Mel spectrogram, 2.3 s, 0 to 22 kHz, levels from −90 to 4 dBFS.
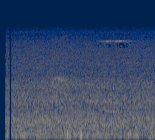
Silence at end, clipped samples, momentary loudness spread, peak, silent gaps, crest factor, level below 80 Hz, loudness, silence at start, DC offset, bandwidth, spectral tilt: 0 s; under 0.1%; 2 LU; -24 dBFS; none; 18 dB; -56 dBFS; -40 LUFS; 0.05 s; under 0.1%; 11.5 kHz; -4.5 dB/octave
